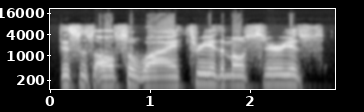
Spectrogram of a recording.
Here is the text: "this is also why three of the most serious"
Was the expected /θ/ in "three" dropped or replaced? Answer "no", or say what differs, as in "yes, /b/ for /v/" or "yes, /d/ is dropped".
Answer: no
